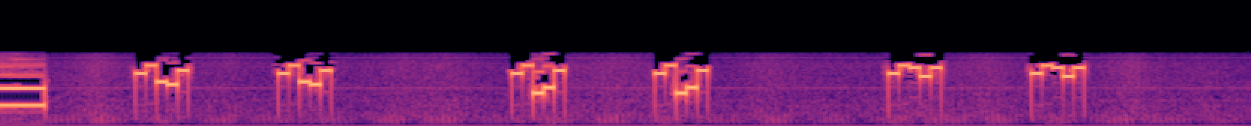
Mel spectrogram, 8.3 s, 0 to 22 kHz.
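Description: Five-tone selective call (ZVEI), heard as quick runs of five tones, tones of about 70 ms. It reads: 88549 88549 88139 88139 88070 88070
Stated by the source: ZVEI five-tone selective call received on SDR.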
